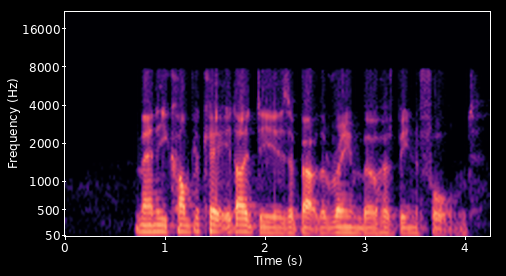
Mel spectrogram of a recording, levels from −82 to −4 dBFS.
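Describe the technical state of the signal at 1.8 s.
At 1.8 s the speech passes through heavy 4-bit ADPCM compression, which runs for the whole clip. Coarse predicted steps add gritty hiss that tracks loudness, and nothing above 7.7 kHz survives, which fits a 64 kbps stream.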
